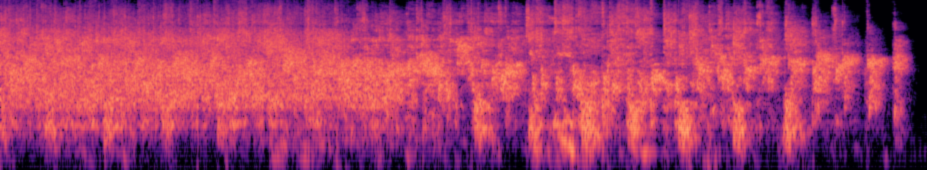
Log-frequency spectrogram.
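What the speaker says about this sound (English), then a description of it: "I believe that deserves a round of applause" A city council meeting audience applauds a staff member who earned a master's in public administration, dense sustained clapping filling the room before thinning into a few final claps.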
